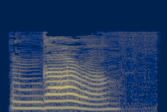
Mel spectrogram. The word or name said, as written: ungaro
